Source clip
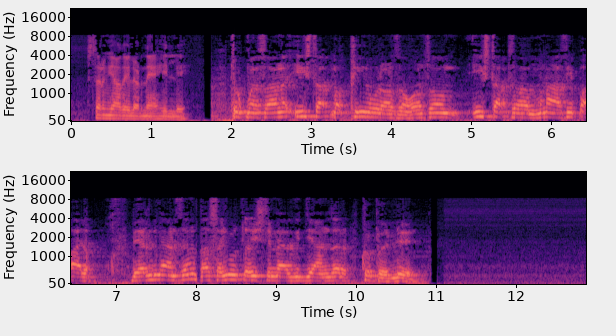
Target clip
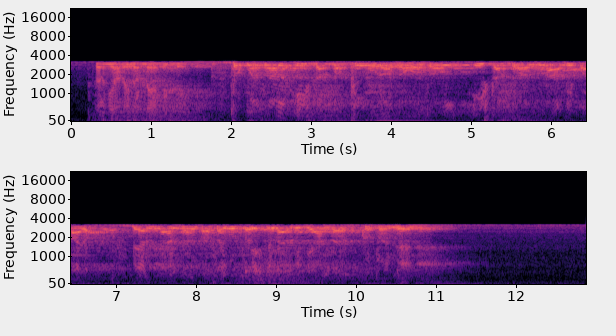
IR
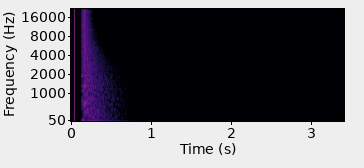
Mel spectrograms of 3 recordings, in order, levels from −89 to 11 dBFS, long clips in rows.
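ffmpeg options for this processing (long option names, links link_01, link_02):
-filter_complex "[0:a]flanger=delay=9.6:depth=9.5:regen=68:speed=1.2:shape=sinusoidal,lowpass=frequency=2600:width_type=q:width=0.5098,lowpass=frequency=2600:width_type=q:width=0.6013,lowpass=frequency=2600:width_type=q:width=0.9,lowpass=frequency=2600:width_type=q:width=2.563,afreqshift=-3100,asplit=2[link_01][link_02];[1:a]atrim=start_sample=2205,asetrate=24255,aresample=44100,lowshelf=frequency=150:gain=11.5[link_03];[link_02][link_03]afir=irnorm=-1:irlink=0,volume=-3dB[link_04];[link_01][link_04]amix=inputs=2:normalize=0,volume=-3dB"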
